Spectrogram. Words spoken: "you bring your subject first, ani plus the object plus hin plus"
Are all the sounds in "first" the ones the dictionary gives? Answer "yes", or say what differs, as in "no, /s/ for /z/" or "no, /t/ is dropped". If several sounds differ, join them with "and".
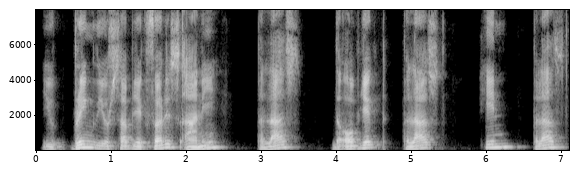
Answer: no, /t/ is dropped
